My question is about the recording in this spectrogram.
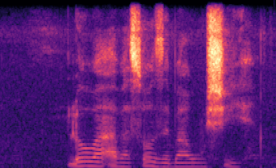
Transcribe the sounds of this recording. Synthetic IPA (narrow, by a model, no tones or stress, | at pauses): lɔwaʔa̰ɓasɔzɛɓawuːʃi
